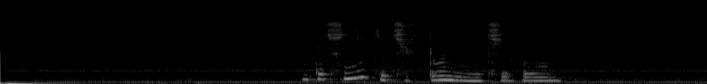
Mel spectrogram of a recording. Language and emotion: Russian, neutral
